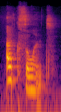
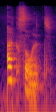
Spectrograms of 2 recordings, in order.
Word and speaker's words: excellent: of saying very good say excellent with a stress on the first syllable excellent excellent the food was very good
